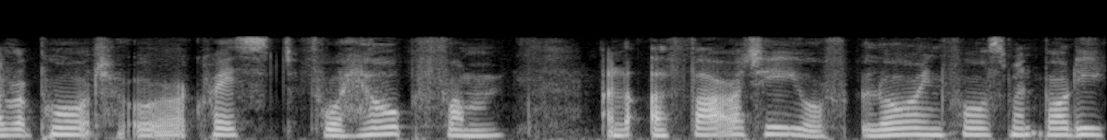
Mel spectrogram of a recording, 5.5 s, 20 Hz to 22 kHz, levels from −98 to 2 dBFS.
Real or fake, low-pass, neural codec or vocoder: fake; 7.2 kHz; codec, 16 kHz in and 24 kHz out, 2.2 kbps, FireRedTTS-2 codec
